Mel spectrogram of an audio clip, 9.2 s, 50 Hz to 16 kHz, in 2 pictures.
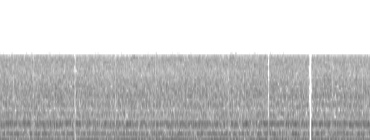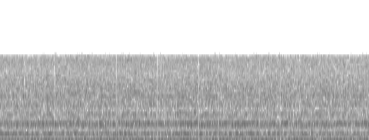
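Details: Reproductive honey bee swarm occupying a swarm trap at Painted Peacock Manor, 04/07/21; an even, quieter droning buzz over a low background rumble, with a couple of faint clicks midway.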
